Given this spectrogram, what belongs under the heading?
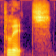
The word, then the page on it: glitz: British English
